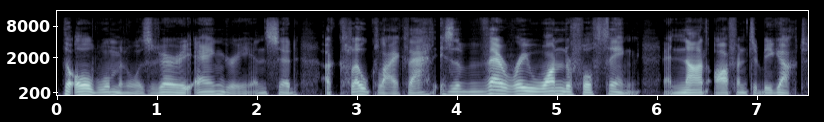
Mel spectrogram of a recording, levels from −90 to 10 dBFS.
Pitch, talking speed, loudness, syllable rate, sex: 110 Hz, 185 wpm, -21 LUFS, 4.4 syllables/s, male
